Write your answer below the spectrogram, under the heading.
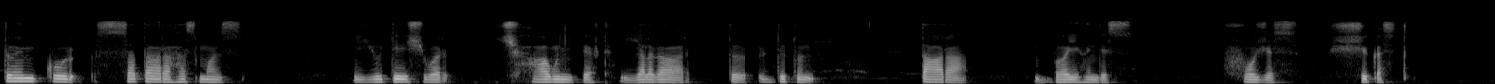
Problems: none marked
